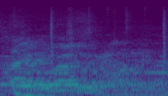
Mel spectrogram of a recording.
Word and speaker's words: Kyuramen: Kyuramen.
